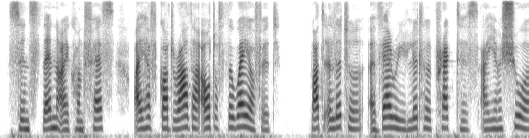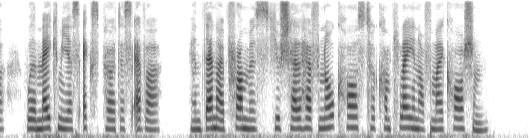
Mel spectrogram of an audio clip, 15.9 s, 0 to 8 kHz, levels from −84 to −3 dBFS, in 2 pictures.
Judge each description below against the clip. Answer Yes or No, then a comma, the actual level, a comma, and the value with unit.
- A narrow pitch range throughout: Yes, narrow, 2.2 semitones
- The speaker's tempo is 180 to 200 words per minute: No, average, 170 wpm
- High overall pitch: Yes, high, 210 Hz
